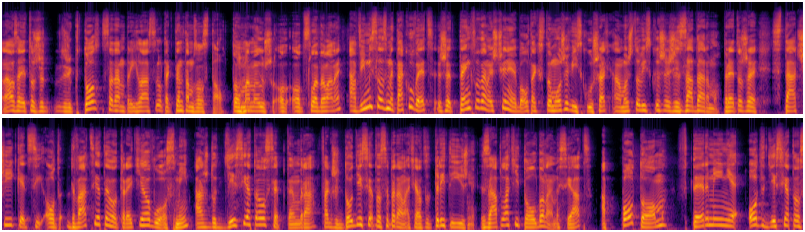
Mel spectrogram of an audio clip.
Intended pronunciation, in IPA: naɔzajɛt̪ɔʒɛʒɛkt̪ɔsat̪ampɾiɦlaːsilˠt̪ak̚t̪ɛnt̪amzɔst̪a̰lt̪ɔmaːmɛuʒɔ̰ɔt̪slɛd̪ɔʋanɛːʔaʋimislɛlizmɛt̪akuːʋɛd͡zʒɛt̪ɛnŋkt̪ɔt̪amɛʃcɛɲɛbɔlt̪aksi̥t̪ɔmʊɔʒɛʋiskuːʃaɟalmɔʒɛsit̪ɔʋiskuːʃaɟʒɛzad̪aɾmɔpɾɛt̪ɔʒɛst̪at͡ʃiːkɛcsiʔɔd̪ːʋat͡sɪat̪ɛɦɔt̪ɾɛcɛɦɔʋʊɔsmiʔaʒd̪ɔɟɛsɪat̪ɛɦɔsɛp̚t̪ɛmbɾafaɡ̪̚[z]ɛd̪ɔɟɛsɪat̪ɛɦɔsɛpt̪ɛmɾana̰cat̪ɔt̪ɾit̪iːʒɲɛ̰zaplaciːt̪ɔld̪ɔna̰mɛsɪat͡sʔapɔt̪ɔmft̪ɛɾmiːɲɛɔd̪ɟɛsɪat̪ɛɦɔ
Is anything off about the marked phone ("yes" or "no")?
yes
